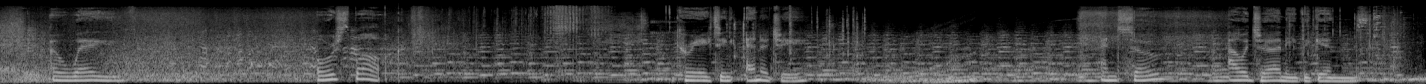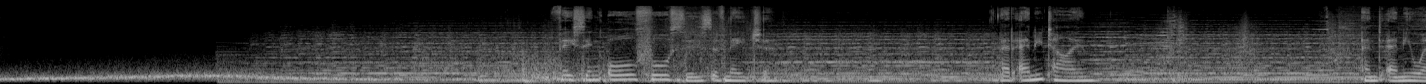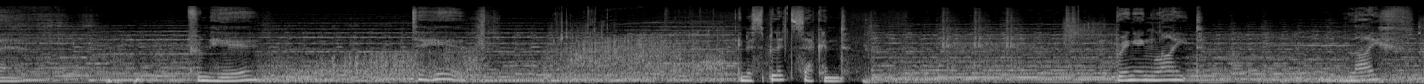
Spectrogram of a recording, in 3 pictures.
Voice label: female english with undetectable accent commercial; dutch flemish and english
